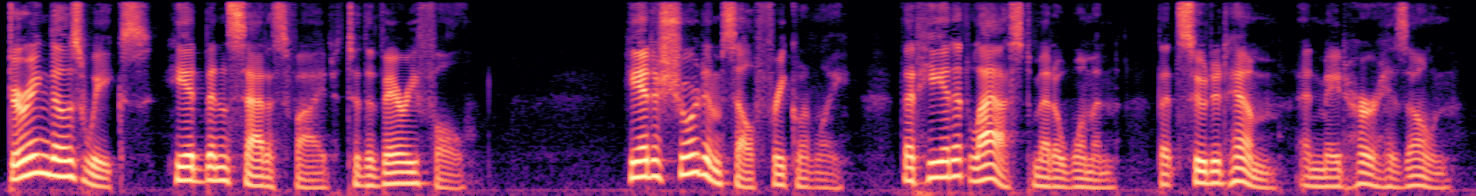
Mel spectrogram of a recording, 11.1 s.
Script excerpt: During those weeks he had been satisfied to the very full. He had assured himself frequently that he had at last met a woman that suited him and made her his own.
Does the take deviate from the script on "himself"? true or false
false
